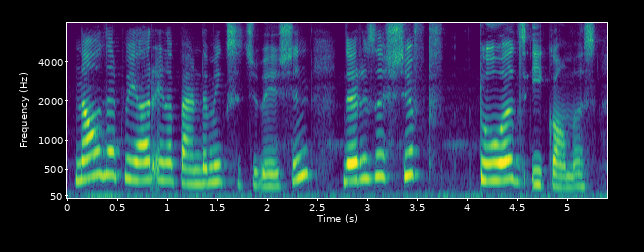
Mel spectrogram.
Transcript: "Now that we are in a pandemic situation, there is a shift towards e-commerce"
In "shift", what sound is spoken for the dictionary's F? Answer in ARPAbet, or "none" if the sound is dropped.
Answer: F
